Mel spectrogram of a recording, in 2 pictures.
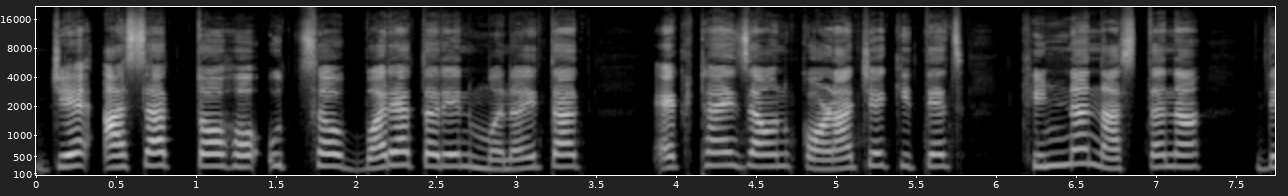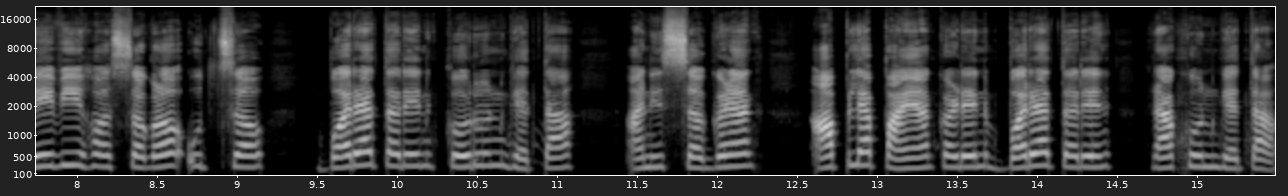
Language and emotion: Goan Konkani, neutral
